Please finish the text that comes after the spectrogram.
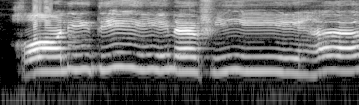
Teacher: خا کو موٹا پڑھیں گے، ایک الف کی مقدار کھینچ کر بھی پڑھیں گے، خا پر کھڑا زبر ہے۔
